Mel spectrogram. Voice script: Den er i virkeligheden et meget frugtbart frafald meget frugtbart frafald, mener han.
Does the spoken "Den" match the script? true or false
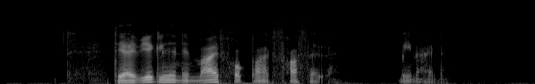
false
